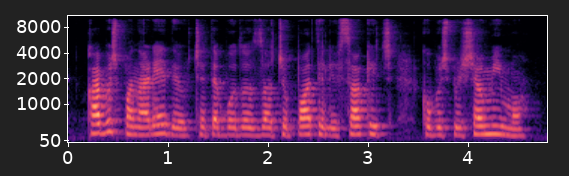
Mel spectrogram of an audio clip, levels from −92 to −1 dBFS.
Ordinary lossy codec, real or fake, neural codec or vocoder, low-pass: none; real; none; 9.9 kHz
